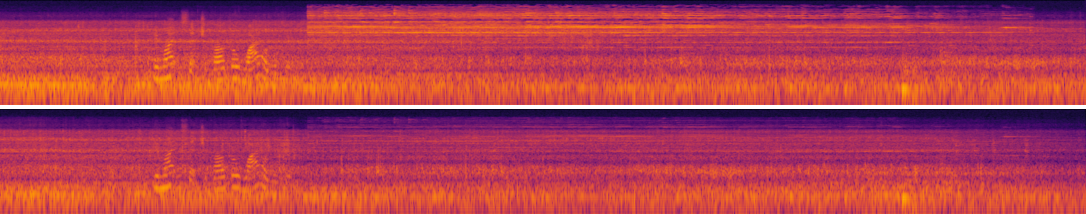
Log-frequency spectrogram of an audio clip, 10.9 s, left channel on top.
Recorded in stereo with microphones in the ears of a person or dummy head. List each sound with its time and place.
1.5 s a woman speaking: 20° left (ahead or behind), 1.7 m
3.1 s a bell: 65° left (ahead or behind), 1.8 m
